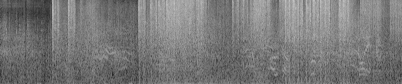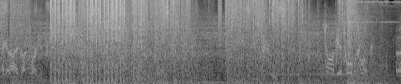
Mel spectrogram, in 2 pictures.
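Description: Rapid gunfire rattles and cracks.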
